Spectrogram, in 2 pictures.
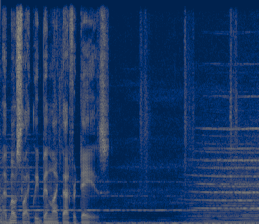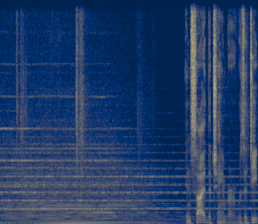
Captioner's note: footsteps crunching on gravel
